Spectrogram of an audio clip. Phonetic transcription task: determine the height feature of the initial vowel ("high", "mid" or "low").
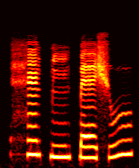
mid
